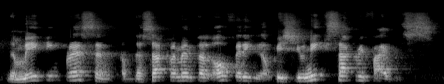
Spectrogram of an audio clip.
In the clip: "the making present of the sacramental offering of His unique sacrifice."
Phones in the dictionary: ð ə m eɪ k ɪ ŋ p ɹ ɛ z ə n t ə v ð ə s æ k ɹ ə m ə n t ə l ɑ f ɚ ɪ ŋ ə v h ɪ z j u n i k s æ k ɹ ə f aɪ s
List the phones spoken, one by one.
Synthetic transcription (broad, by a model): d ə m eɪ k ɪ ŋ p ɹ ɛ s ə n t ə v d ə s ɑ k ɹ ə m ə n t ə l ɑ f ɚ ɪ ŋ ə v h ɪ s j u n i k s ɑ k ɹ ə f aɪ s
